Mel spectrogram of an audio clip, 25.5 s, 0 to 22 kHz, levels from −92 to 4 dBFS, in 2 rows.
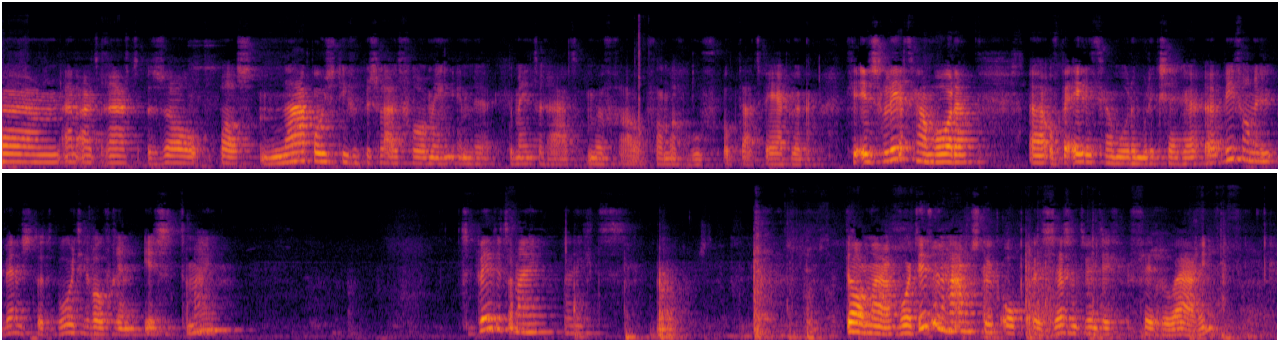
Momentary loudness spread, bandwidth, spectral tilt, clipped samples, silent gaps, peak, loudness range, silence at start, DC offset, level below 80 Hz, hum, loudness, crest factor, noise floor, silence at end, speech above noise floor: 17 LU; 15.5 kHz; -6 dB/octave; under 0.1%; none; -6 dBFS; 11 LU; 0 s; under 0.1%; -52 dBFS; none; -28 LUFS; 22 dB; -60 dBFS; 0 s; 32 dB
